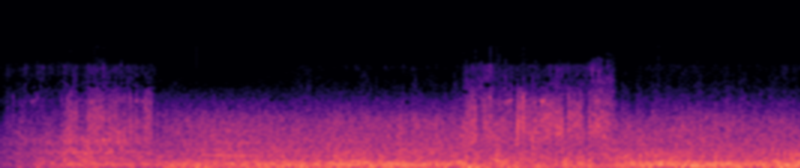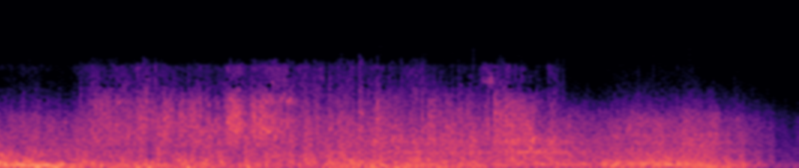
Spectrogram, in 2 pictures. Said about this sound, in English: Officers continue to rain bullets down on the battered bus.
